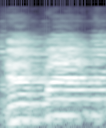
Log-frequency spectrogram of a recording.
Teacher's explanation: ba itu cara membunyikannya bertemunya kedua bibir. Kedua bibir ini yang bertemu adalah yang bagian dalam yang basah.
